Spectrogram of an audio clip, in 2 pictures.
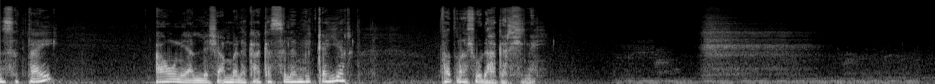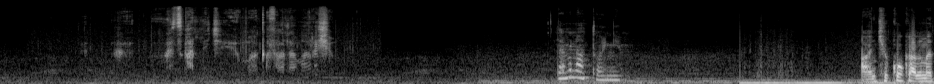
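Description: A man talks on a phone with animation, close by.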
